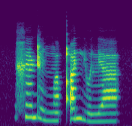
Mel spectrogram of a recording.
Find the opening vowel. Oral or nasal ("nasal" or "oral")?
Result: nasal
